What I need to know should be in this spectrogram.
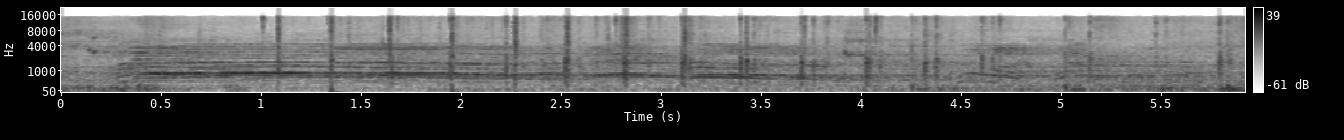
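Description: Young men shout and cheer in an echoing hall.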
